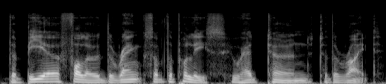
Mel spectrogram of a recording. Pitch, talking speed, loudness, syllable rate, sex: 100 Hz, 220 wpm, -19 LUFS, 5.3 syllables/s, male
